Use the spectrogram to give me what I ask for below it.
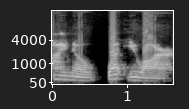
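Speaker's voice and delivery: half-whispered, dropped very low, deep. Reading a story aloud, voice the woman half-whispering her reply back to him. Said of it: "she whispers back".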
